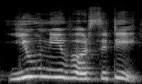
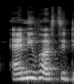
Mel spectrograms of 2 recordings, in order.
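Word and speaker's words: university: ইউনিভার্সিটি। এটা কিন্তু অ্যানিভার্সিটি আমরা বলছি না, কি বলছি? ইউনিভার্সিটি। এখানে ইউর উচ্চারণ ইউ এর মতোই হচ্ছে।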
